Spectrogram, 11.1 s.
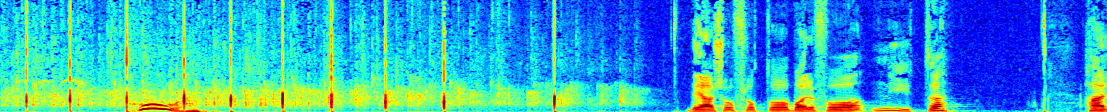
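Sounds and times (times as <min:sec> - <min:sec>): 
whooping cheer: 0:00.0 - 0:02.2
audience applauding in a reverberant church hall: 0:00.0 - 0:06.6
speech: 0:01.4 - 0:02.1, 0:06.9 - 0:09.6, 0:10.9 - 0:11.0.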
